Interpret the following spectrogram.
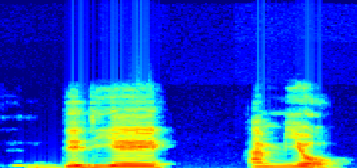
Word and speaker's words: Didier Amyot: okay so we are live i'm here with didier amio did i pronounce that properly that's perfect that's perfect you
